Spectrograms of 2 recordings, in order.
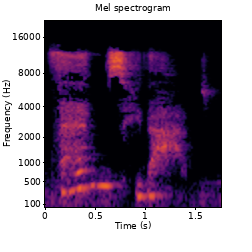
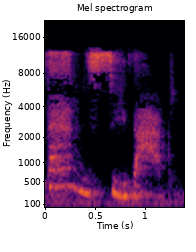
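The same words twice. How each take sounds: First: High, slow whispered wonder; whispering old lady. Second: Put-on high, soft old lady marvel; quietly wondering old woman; sweet old lady. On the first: Acted. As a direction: breathe it out like an amazed old woman.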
